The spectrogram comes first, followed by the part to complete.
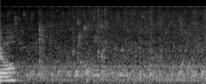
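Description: Steady trickle of running aquarium water, an even low hiss with fine bubbling.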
